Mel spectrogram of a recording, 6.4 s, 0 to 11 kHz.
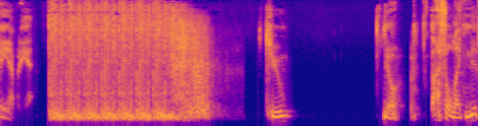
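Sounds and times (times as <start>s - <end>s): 
speech: 0.0s - 0.5s, 3.6s - 3.9s, 5.1s - 6.3s
rapid gunshot sound effects: 0.6s - 3.2s.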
